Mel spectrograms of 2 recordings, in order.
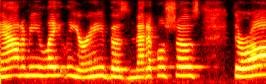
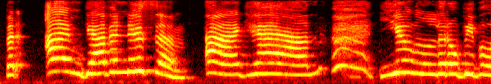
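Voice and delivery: higher, slow, smug politician mockery; mock Gavin Newsom; 5 semitones higher, much slower than usual. Mocking the governor to viewers, higher smug sneer. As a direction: sneer it like a self-satisfied governor who can do anything. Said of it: "I mock and I do the voices".

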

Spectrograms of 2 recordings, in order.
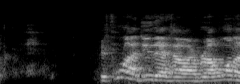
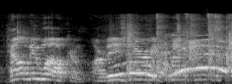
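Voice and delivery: high, loud announcer call to the crowd; rising emcee shout for applause; big stage welcome; 8 dB louder than usual. Real, not acted. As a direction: pump up the room as you bring him on. Introducing the president to the crowd.

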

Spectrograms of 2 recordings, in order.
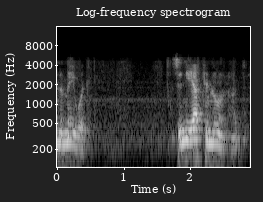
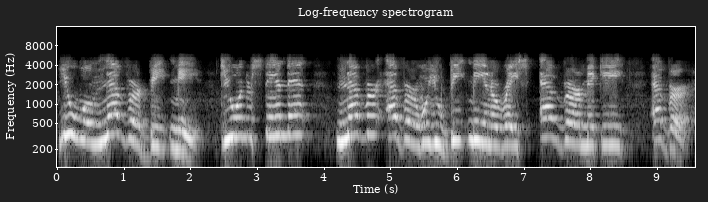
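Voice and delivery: raised, emphatic retold taunt; pumped-up fury; 8 semitones higher, 3 dB louder, slower than usual. Winner tells off his rival after the race, furious retold outburst. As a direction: hammer each word at a beaten rival. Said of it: "so pumped up and so, uh, furious".

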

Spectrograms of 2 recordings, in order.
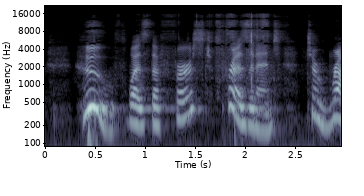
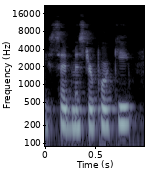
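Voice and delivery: ordinary delivery, nothing marked

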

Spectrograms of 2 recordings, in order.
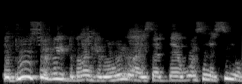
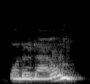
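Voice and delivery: ordinary delivery

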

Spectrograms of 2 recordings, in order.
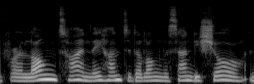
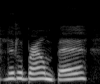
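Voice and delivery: ordinary delivery, nothing marked

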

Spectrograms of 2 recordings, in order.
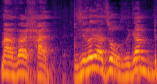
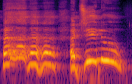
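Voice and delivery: mock cry for help; 11 semitones higher than usual. Cripple cries for help to the crowd, hammed-up wailing. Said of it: "פתאום זה צועק".

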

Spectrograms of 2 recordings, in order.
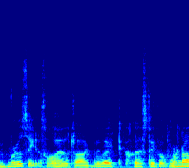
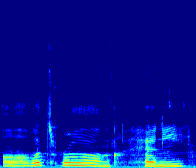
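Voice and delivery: cooing to pet; 6 semitones higher, much slower than usual. Real, not acted. Cooing to upset Sims pet.

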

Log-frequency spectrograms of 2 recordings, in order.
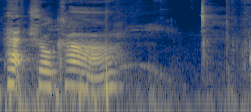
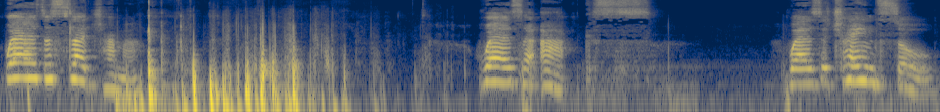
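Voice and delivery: demanding call; 3 semitones higher, 8 dB louder than usual. Pretend. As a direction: holler for a bigger tool. Calling out for bigger tools.

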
